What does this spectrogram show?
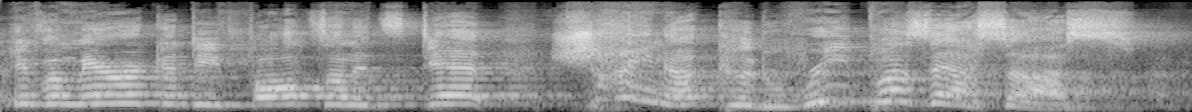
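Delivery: high-pitched fretful voice; mock worry. Worrier fearing China could repossess us, mock anxiety. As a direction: fret in a high, mock-anxious voice. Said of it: "That's always the big worry".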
